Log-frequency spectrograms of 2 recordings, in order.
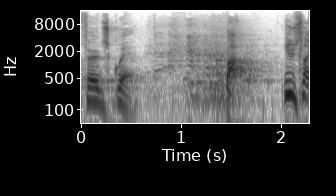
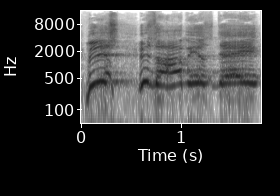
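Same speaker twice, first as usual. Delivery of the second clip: put-on tormented Welsh accent; 13 semitones higher than usual. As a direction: wail wedding vows in an agonised Welsh accent. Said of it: "he sounds as though he's dying of some inner fucking hurt and torment".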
